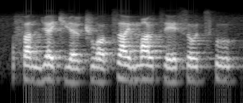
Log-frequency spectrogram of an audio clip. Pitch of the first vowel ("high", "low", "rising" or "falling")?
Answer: falling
